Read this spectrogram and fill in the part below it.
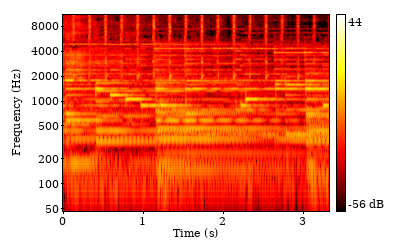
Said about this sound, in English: Time ticking.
